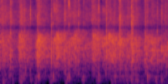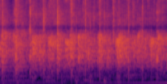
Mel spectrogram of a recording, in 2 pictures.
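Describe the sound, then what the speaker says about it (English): Steady applause from an audience fills the whole stretch, dense and even, with no single voice standing out. "if we could have a round of applause for our speakers"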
